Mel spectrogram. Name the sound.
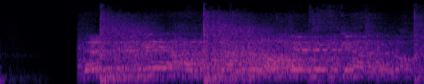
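balls bouncing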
